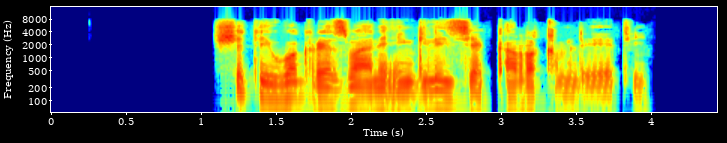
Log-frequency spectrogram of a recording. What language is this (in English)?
Central Kurdish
